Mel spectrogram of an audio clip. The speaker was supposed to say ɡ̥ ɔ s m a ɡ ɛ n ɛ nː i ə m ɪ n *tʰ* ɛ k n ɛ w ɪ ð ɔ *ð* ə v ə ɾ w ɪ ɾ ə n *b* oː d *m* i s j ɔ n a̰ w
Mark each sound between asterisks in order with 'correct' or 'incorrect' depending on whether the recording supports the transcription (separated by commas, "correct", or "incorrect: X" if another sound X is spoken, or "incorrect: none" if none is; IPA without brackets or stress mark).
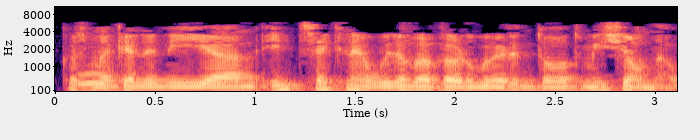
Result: correct, incorrect: v, incorrect: d, correct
